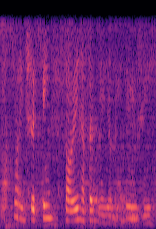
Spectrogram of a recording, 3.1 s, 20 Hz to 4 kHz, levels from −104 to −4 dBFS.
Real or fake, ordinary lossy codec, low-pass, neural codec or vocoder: fake; none; 3.6 kHz; codec, 24 kHz, 0.9 kbps, WavTokenizer, medium speech release version 2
